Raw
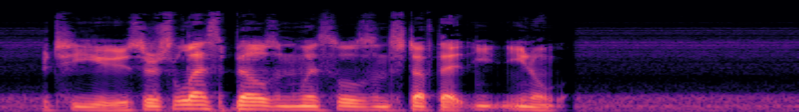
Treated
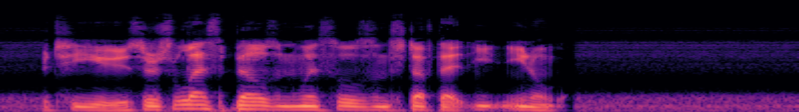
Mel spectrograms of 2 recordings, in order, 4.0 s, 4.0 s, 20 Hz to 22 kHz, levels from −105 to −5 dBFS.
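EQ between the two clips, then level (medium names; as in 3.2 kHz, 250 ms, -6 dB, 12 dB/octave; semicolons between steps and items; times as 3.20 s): low-pass 9.3 kHz 24 dB/octave; dynamic bell 470 Hz, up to -6 dB, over -41 dBFS, Q 1.7; static phaser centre 2.5 kHz, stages 4; 0.0 dB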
